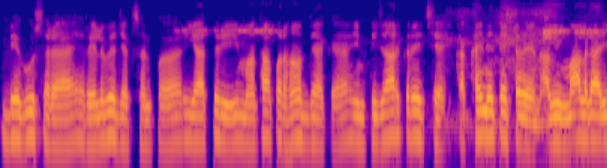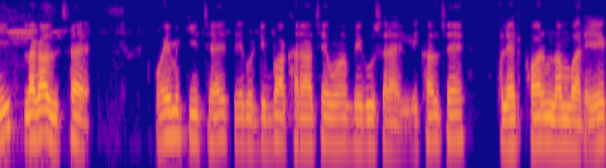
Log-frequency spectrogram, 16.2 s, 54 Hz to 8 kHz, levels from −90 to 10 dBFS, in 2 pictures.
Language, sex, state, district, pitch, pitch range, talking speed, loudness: Maithili, male, Bihar, Begusarai, 130 Hz, 120-140 Hz, 135 wpm, -17 LUFS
